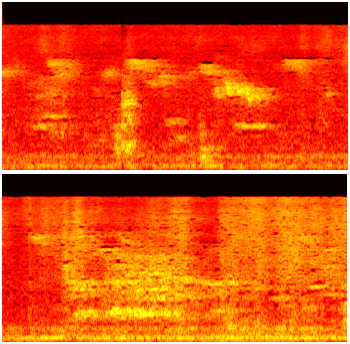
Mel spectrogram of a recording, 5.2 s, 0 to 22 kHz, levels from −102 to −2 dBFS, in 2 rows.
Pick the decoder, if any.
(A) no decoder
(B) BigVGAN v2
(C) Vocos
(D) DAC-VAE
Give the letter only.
D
